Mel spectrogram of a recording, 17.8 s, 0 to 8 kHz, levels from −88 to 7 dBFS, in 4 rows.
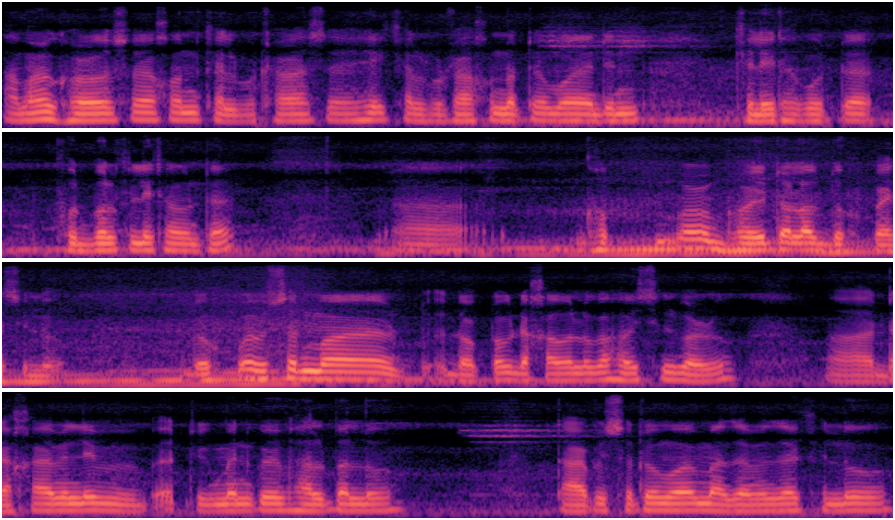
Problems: none marked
